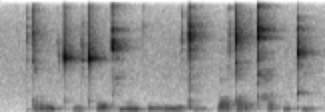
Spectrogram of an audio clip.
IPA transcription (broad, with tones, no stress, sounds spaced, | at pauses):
dˤ ɪ˦ r u˨ ʔ tʰ uː˨ tʰ oː˦ kʰ j uː˦ n pʼ uː˨ w ɪ˦ ŋ ɪ˦ tʼ i˨ | oː˦ tˤ i˦ r qʰ ɛ˨ k͡p u˨ kʼ i˦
